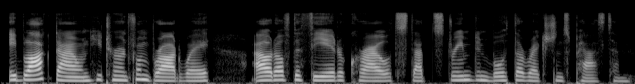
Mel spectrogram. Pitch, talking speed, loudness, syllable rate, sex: 180 Hz, 180 wpm, -20 LUFS, 4.4 syllables/s, female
